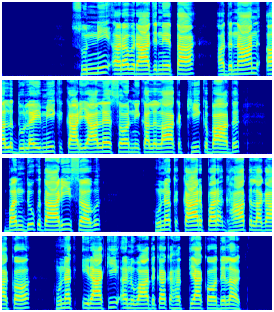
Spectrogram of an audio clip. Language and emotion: Maithili, neutral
